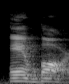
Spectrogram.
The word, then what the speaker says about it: Ambar: I think it's Amber or Ambar. Ambar, excuse me.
